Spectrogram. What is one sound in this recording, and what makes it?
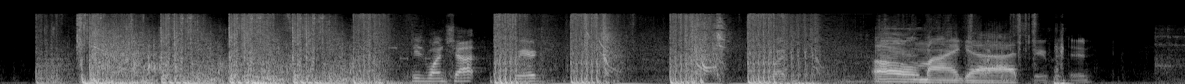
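Rapid gunshots crack loudly in a video game.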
